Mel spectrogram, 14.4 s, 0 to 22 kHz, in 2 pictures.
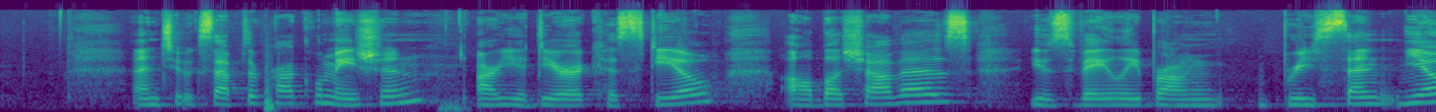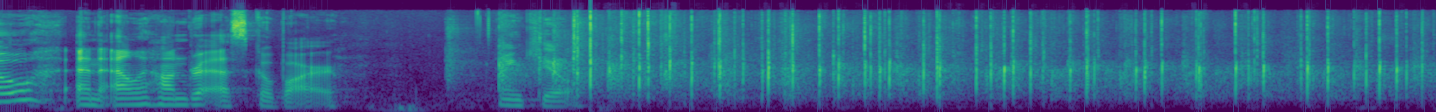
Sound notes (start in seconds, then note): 9.4 applause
